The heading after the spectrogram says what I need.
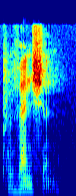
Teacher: how many syllables are in prevention three stressed in the second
